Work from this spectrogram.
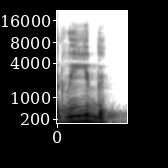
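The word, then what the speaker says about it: wreath: डब्ल्यू यहाँ silent है, यह है रीद. द पढ़ना है टी एच का प्रोनंसिएशन, था नहीं पढ़ना है.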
